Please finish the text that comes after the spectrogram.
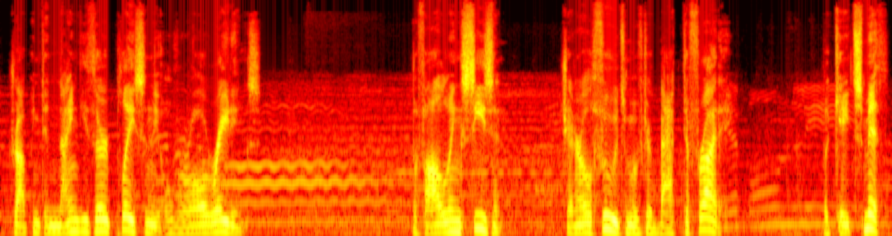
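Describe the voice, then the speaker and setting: A man giving scripted documentary narration as the narrator of a history podcast. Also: medium pitch. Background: music.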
